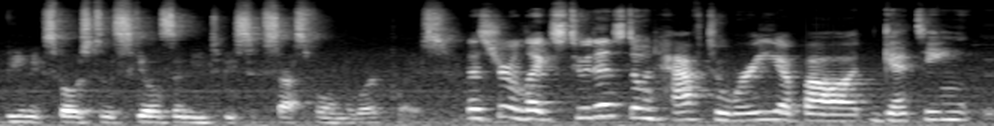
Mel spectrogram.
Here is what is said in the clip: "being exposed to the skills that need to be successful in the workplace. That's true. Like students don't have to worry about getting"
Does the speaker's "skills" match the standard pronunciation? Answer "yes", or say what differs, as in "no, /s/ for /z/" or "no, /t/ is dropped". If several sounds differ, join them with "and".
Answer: yes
